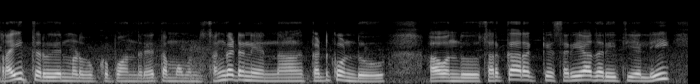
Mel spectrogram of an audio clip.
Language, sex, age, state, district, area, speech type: Kannada, male, 18-30, Karnataka, Koppal, rural, spontaneous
